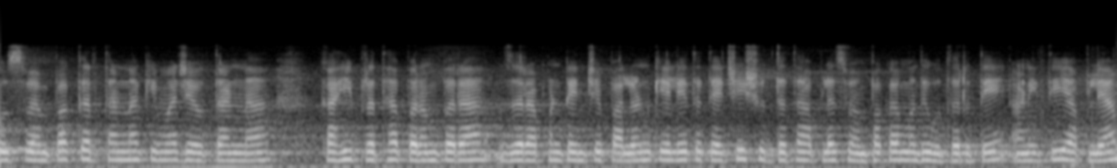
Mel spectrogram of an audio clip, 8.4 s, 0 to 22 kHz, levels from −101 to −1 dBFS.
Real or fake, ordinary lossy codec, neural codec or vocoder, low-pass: real; none; none; 7.2 kHz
